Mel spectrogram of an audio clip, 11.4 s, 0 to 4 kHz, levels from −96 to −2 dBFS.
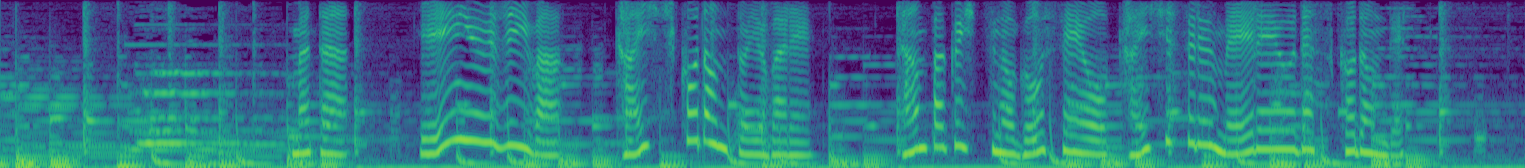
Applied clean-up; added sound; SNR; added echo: none; none; none; none.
